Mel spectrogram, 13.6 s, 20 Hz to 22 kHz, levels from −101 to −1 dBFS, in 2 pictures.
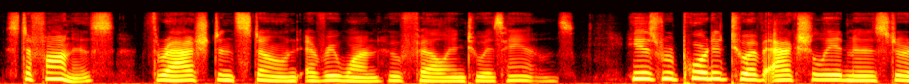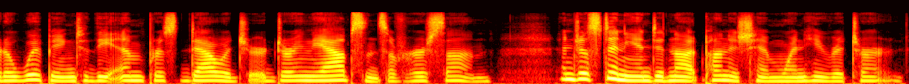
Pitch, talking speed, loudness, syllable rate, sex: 205 Hz, 170 wpm, -19 LUFS, 5.3 syllables/s, female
